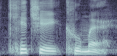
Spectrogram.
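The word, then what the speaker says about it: Gitche Gumee: Actually, it is pronounced probably more appropriately, Kitchikume. And the E sound is probably not a long E sound. It's probably more like an like an I.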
